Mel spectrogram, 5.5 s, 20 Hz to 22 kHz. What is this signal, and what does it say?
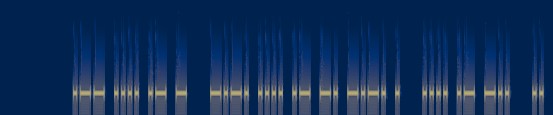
Morse code, heard as a keyed tone, about 34 wpm, 700 Hz. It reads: WHAT CHANCE HAD I
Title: Sentences from Top 1000 Words - Review Part 6 - 35wpm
